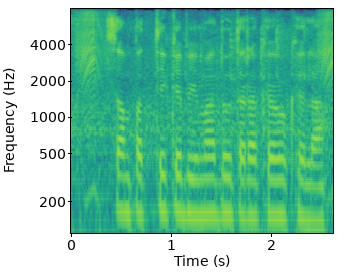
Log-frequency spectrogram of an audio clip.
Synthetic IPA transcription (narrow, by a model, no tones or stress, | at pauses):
sɐ̃mpət̪ːikebiːmad̪ut̪əɾəkeɦʊkʰeːlaː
